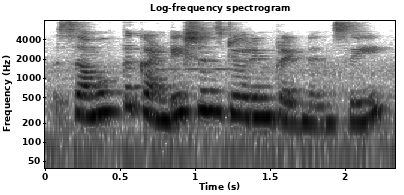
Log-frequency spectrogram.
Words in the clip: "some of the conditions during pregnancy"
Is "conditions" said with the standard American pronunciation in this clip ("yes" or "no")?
no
